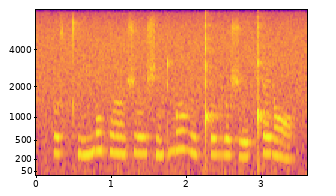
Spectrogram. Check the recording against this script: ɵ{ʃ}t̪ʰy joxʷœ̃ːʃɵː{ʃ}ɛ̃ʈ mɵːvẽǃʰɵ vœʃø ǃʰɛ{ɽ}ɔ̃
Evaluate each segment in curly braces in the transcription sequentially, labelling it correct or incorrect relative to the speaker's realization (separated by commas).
incorrect, correct, correct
